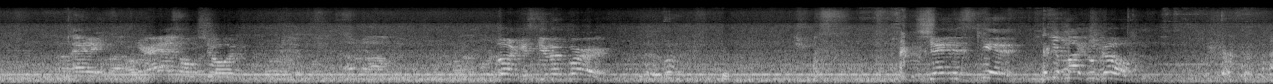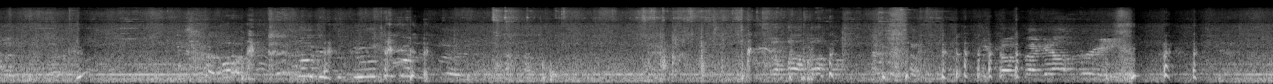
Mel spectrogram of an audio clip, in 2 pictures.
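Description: Men talk and laugh nearby.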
